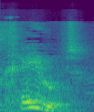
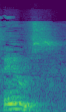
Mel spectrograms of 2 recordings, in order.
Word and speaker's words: cherut: And the word charut, our sages said, can also be read as cherut. The exact same letters, but just with a different pronunciation. Word charut becomes cherut, or charus becomes cherus. And cherus means freedom.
